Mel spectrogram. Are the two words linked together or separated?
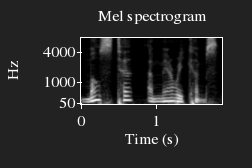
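separated. The two words are said as separate units. The speaker calls it wrong. "千万不要念成像两个字叫做Most Americans，那就很不好听了"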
